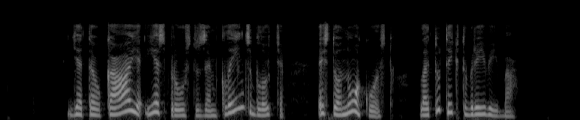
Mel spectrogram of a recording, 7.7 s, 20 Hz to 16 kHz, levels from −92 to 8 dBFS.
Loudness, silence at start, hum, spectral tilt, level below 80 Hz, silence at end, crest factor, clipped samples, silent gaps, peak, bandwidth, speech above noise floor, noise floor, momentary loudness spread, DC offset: -40 LUFS; 0.9 s; none; -4.5 dB/octave; -80 dBFS; 0.9 s; 20 dB; under 0.1%; none; -22 dBFS; 7.6 kHz; over 50 dB; under -90 dBFS; 16 LU; under 0.1%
